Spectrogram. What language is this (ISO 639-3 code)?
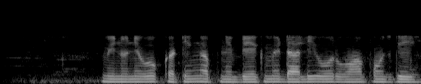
hin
